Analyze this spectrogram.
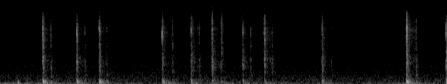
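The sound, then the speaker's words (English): Typing on a computer keyboard while a name is entered into a search: many crisp, irregular key clicks with uneven gaps, some in quick pairs, alone without any talk. “Can you hear me typing? I'm going to be typing. I'm going to type in the name Bruce Wayne”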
